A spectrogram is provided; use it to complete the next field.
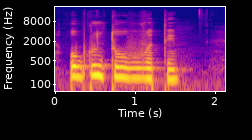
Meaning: to substantiate, to justify (supply evidence or reasoning in support of a proposition)
- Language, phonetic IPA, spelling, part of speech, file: Ukrainian, [ɔbɡrʊnˈtɔwʊʋɐte], обґрунтовувати, verb, Uk-обґрунтовувати.ogg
